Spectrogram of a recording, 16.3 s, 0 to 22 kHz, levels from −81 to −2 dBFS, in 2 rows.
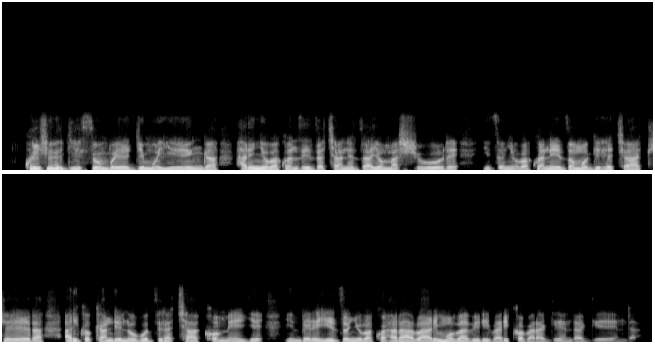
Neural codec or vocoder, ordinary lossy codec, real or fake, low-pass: codec, 44.1 kHz, 7.8 kbps, Pupu-Codec; Opus, 32 kbps; fake; 7.2 kHz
